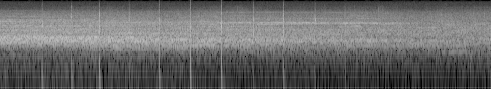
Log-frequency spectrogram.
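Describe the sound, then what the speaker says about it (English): Audience at a high school graduation ceremony applauds and cheers, a broad crowd roar with scattered whoops and sharp claps, strong at first and easing slightly toward the end. "Let's give these students a round of applause."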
